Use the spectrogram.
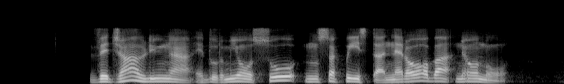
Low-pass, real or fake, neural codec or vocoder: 5.4 kHz; fake; codec, 16 kHz, 0.3 kbps, FocalCodec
